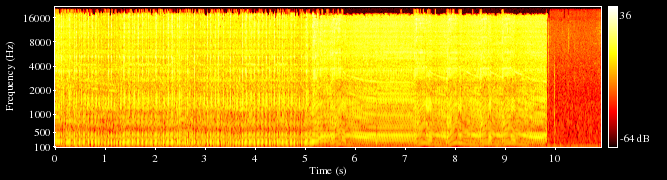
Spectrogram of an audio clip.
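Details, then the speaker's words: 2006 Honda 2hp four-stroke outboard after carburetor cleaning and adjustment, starts on one pull: buzzes steadily at high speed, then blips up and down cleanly; normal running. "the engine starts with only one pulled and it is properly running time to take it and test it on the water"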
